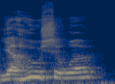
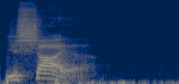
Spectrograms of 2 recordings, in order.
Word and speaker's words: Yeshua: It's not Yahushua, it's Yeshua.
